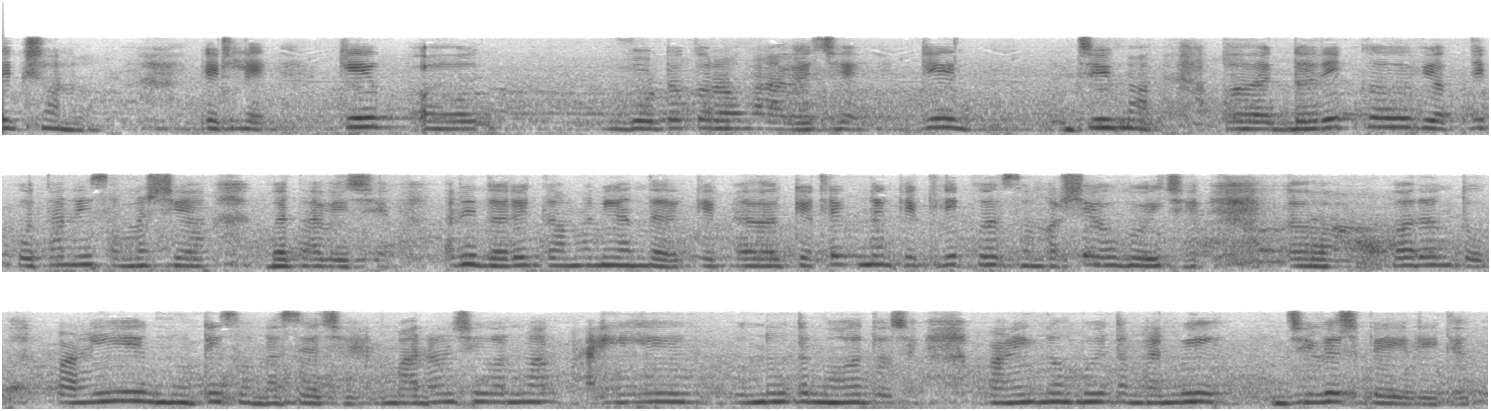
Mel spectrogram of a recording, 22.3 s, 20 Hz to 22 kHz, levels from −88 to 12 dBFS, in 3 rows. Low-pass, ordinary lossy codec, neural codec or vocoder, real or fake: 7.2 kHz; none; codec, 16 kHz in and 24 kHz out, 1.1 kbps, FireRedTTS-2 codec; fake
